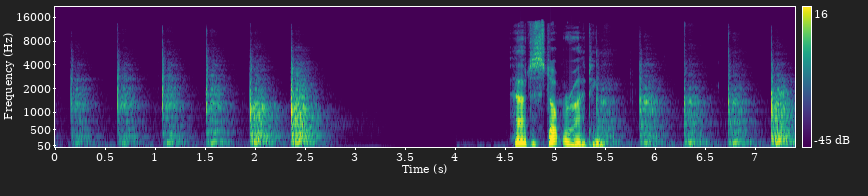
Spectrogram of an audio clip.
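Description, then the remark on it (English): Six sharp, evenly spaced hammer blows strike wood in a steady rhythm, each ringing briefly, as a next-door neighbour builds a garage. After a short pause a person speaks while similar knocks continue faintly beneath the voice. “While I study a book on deconstruction, my next-door neighbour constructs a garage, hammer blow by hammer blow.”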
